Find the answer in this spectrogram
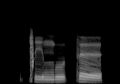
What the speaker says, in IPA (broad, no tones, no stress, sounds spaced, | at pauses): ǀ i m u t ɘ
